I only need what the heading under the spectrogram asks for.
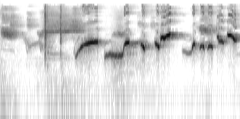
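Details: White-rumped shama master song for training mute birds: a rising whistle, low warbled notes, then a quick chain of bright looping whistles climbing and falling, after a couple of clicks.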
